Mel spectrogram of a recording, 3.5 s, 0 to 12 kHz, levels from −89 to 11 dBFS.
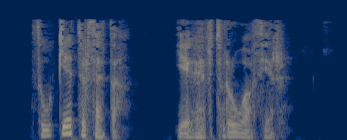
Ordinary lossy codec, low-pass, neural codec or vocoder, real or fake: MP3, 32 kbps; 7.2 kHz; none; real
